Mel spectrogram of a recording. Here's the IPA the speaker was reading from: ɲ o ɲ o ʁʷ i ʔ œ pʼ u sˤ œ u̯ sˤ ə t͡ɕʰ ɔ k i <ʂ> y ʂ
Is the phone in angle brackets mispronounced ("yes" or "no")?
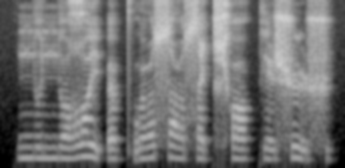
no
